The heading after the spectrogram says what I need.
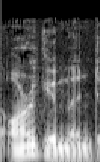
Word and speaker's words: argument: 好，那 argue 这个字呢，我们在后面有看到吗？把 e 去掉再加上 ment 就变成这个字的名词，因为我们知道 ment 就是名词的字尾，所以这个字还是一样 ar 念成 r，gu 念成 gu，ment 念成 ment，重音节落在第一个音节，这个字我们念成 argument。接下来我们来看例句，Andrew agreed to settle an argument over parking with his neighbor.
